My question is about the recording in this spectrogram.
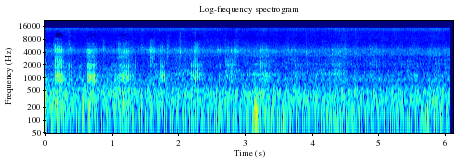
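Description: Hoofbeats of a horse galloping on soft arena dirt, loud at first and fading as the horse runs off into the distance. There is one louder thud about three seconds in.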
